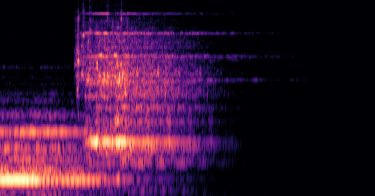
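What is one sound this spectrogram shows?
A magical shimmering chime rings out and fades.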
